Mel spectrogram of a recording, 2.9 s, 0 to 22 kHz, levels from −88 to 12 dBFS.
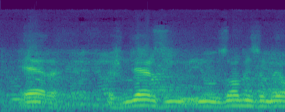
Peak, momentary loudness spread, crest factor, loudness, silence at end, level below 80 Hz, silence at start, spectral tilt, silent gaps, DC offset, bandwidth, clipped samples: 0 dBFS; 11 LU; 14 dB; -14 LUFS; 0 s; -44 dBFS; 0 s; -6.5 dB/octave; none; under 0.1%; 11 kHz; under 0.1%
